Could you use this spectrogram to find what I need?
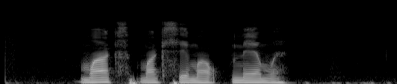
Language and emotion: Russian, neutral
